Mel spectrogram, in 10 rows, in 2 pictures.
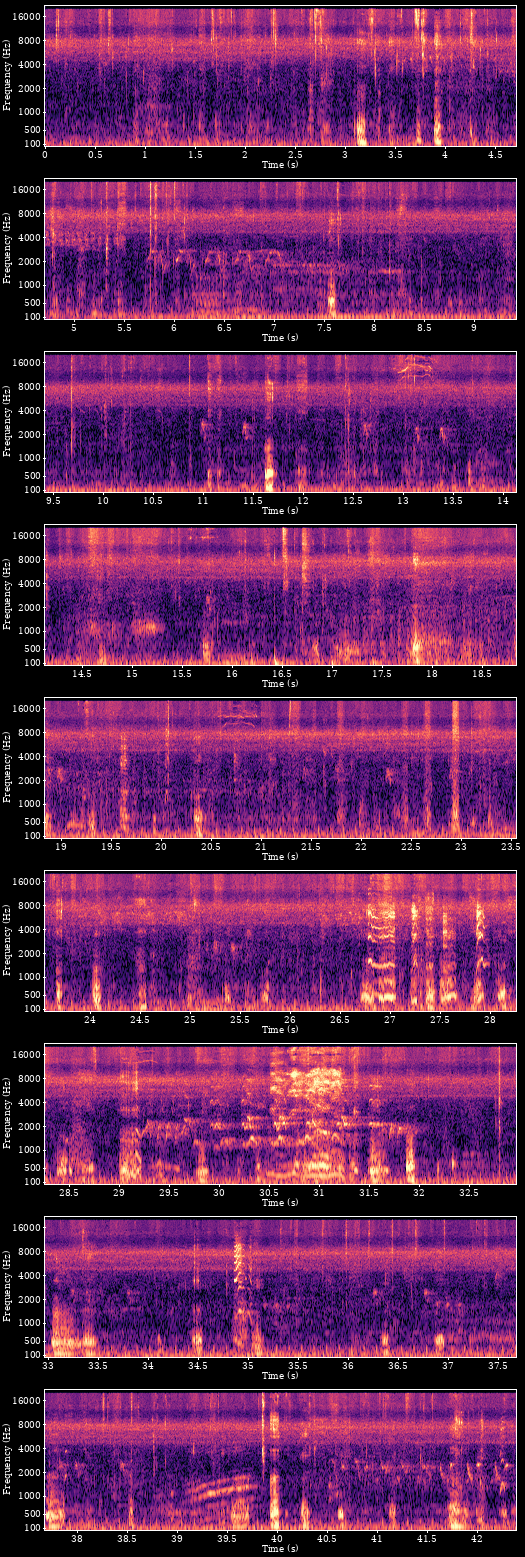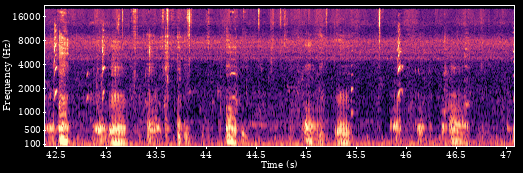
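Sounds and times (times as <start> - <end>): pigs grunting: 0.5 - 10.2, 10.9 - 47.0
pig squealing: 26.6 - 32.3, 34.4 - 35.3, 38.8 - 46.7.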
